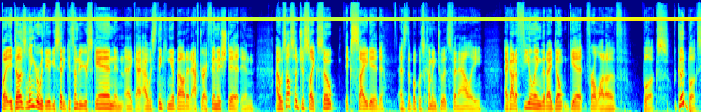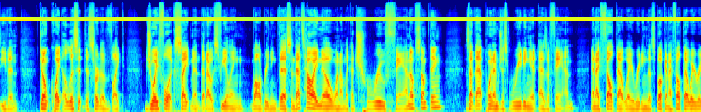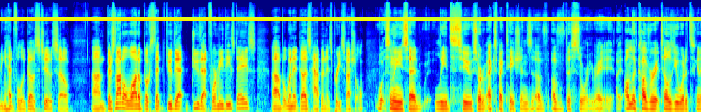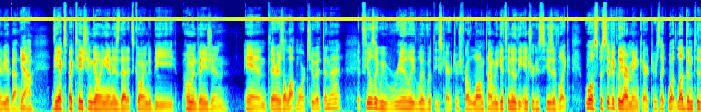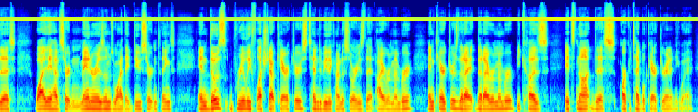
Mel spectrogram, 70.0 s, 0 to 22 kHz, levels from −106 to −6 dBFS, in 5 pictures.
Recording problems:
high-pitched whine; loud; throughout; 10.5 kHz, 6 dB below the speech

